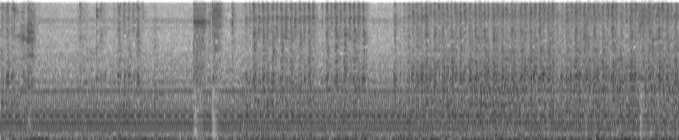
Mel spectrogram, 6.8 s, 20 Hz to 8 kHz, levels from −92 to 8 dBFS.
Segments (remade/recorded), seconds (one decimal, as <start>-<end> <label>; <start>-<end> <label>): 0.0-6.8 recorded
